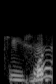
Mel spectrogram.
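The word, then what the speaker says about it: Kisha: My name is Keisha, and my question is...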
